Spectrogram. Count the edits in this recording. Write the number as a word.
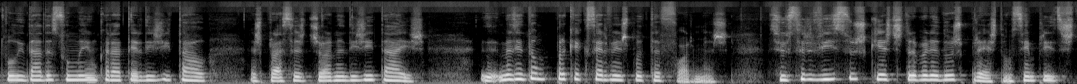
zero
